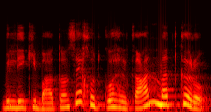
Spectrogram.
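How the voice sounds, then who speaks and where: A woman doing a blunt gruff donkey. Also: medium pitch, sing-song, mellow, lightly acted. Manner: blunt, scolding.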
